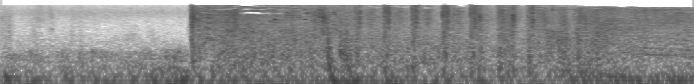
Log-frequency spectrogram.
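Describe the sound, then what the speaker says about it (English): Gunfire in the Fortnite video game, starting abruptly about a second in as a loud, dense burst of rapid shots that continues steadily to the end. "you're trying to shoot me?"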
